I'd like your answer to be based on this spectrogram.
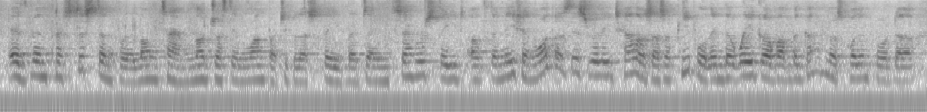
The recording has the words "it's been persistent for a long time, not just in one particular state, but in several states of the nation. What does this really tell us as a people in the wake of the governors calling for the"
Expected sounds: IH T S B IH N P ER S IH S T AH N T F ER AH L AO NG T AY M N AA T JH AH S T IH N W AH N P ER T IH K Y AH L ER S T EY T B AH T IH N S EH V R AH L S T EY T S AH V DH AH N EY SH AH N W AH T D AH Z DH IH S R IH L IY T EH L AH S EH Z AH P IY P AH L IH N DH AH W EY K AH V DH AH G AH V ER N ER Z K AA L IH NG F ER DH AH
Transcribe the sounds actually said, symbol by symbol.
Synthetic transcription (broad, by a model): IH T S B IH N P ER S IH S T AH N T F ER AH L AO NG T AY M N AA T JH AH S T IH N W AH N P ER T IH K Y L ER S T EY T B AH T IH N S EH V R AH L S T EY T AH V DH AH N EY SH AH N W AH T D AH Z DH IH S R IH L IY T EH L AH S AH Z AH P IY P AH L IH N DH AH W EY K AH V DH AH G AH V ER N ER S K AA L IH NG F ER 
